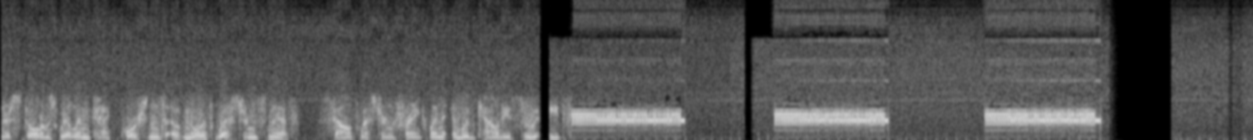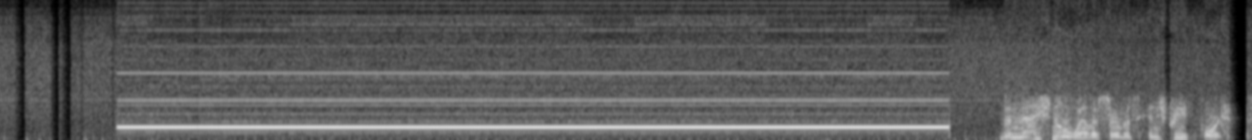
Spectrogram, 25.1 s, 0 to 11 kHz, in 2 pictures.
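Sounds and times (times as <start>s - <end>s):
screeching digital data bursts: 5.5s - 6.9s, 7.7s - 9.0s, 9.8s - 11.1s.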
